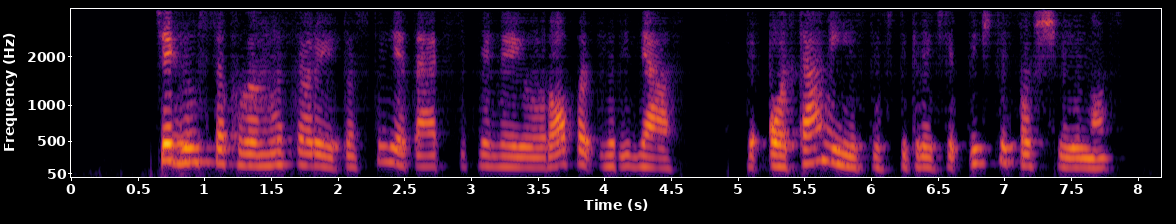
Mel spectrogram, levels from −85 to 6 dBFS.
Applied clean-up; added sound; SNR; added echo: neural mask model DeepFilterNet 3.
